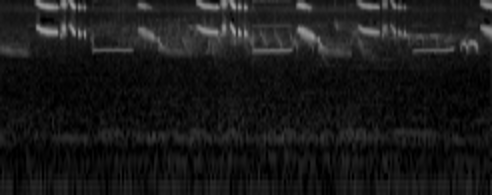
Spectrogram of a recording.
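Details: In a meadow, a lark delivers short bursts of high twittering notes, each separated by a thin, steady whistled tone held for about half a second, then starts again.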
